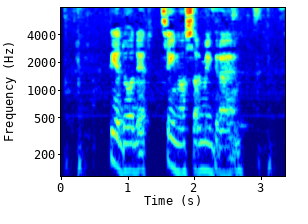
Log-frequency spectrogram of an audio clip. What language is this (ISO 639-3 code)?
lav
